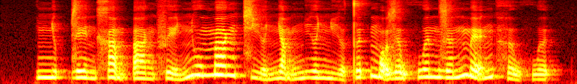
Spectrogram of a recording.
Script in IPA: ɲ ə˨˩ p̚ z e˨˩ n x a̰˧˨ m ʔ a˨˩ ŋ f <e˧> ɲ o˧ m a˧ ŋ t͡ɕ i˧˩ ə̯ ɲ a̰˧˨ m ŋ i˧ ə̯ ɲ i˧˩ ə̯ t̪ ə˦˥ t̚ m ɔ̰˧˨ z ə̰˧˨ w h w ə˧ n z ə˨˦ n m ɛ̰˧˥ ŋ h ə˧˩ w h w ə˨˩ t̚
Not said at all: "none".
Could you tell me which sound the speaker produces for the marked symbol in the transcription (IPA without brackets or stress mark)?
e˧˩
